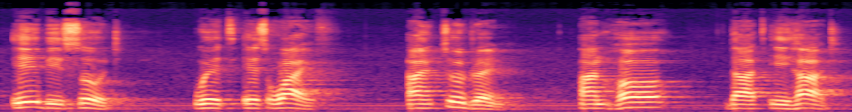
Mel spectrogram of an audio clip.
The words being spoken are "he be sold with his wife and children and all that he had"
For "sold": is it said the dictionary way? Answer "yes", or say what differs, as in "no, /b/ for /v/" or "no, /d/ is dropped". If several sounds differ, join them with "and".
no, /l/ is dropped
